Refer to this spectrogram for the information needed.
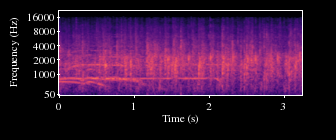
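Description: Studio audience applause, a steady dense patter of many hands clapping at an even loudness throughout, with a few faint tonal whistles or cheers rising in the first second.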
